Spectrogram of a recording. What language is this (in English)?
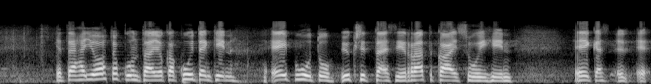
Finnish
